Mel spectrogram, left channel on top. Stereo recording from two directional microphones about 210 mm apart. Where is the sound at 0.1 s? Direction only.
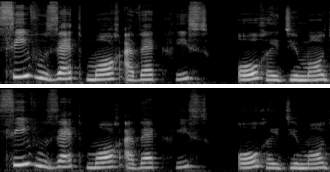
35° left (ahead or behind).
